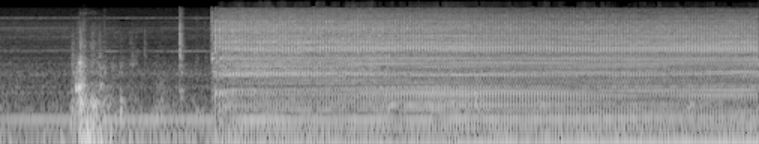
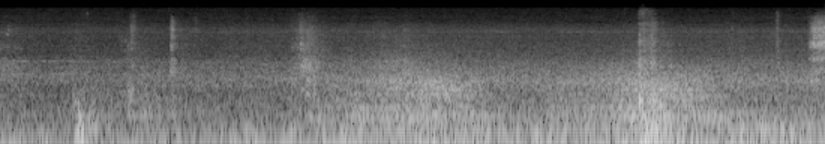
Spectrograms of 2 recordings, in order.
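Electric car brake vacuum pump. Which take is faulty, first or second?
second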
